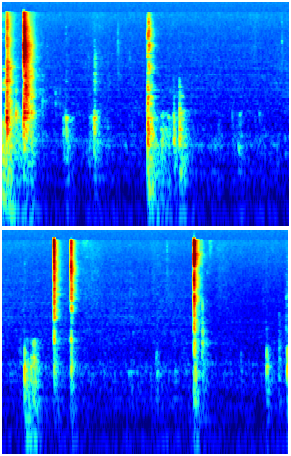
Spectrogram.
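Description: Scattered sharp clicks and knocks of hands handling small fans and the switches on a wooden battery-powered outlet box, with near silence between them.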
